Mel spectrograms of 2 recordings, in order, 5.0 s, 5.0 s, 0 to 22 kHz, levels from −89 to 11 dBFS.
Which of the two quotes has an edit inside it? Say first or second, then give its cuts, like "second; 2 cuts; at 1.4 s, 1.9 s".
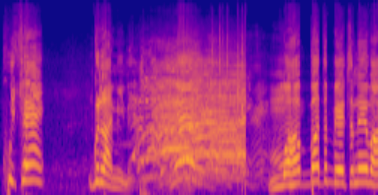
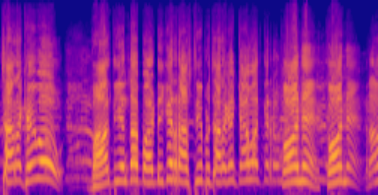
first; 1 cut; at 3.3 s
